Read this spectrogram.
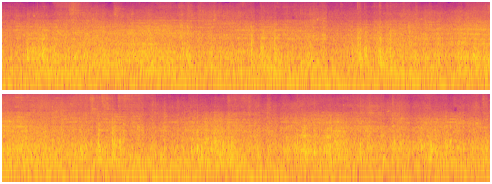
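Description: Wheels squeal and clank on the rails.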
